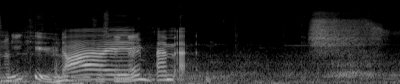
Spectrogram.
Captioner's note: none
